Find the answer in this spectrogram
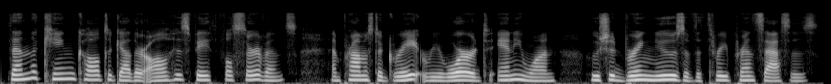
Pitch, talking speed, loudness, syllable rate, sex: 195 Hz, 180 wpm, -17 LUFS, 5.0 syllables/s, female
